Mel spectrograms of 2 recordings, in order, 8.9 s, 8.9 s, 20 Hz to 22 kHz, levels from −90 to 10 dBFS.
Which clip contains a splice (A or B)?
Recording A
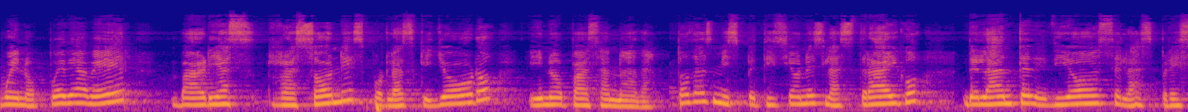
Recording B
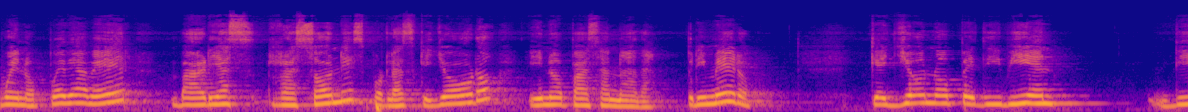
A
